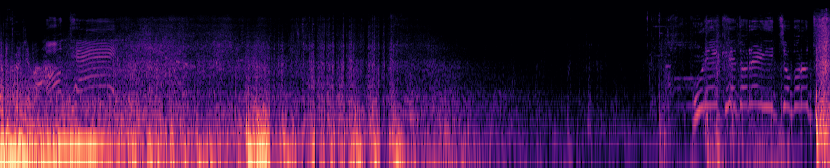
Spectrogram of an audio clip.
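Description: Gunfire and explosive blasts in a team shooter video game, a dense run of heavy shots and booms over the first few seconds, then a quieter stretch before another burst returns alongside a voice speaking.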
